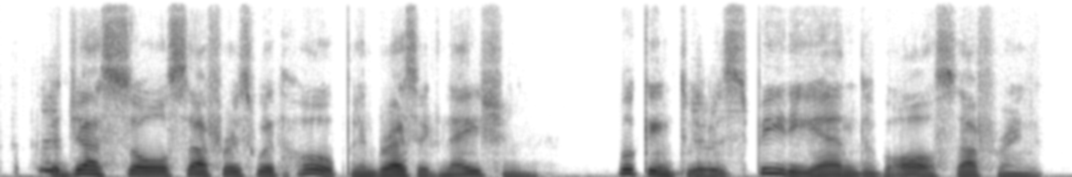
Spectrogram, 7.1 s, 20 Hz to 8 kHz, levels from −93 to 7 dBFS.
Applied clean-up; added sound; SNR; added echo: neural diffusion model UNIVERSE++.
